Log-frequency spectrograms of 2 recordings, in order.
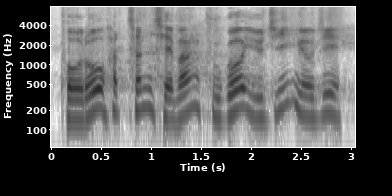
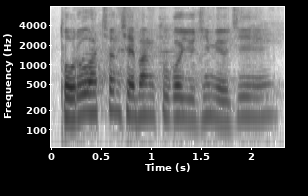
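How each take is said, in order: First: The list is read at a slow pace. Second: The list is read at a fast pace. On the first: "다 같이 천천히 읽어봅니다" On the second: "더 빨리요"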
